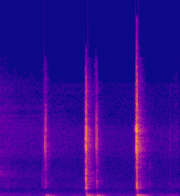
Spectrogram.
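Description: Three quick clicks of computer keys being pressed for a keyboard shortcut, with the last two taps close together and then a final press, crisp and close in a quiet room.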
